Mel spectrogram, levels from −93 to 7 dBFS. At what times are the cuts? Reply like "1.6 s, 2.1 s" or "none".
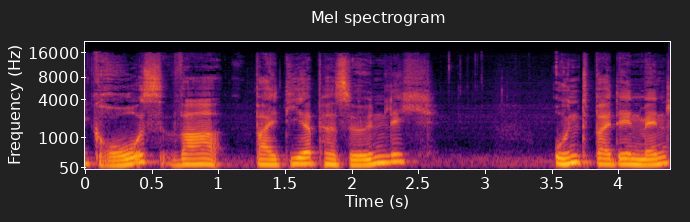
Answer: none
